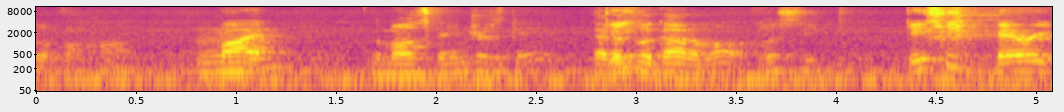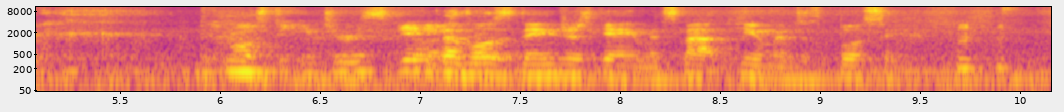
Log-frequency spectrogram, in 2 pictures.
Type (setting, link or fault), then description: fault, uneven or low level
